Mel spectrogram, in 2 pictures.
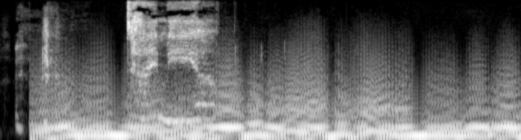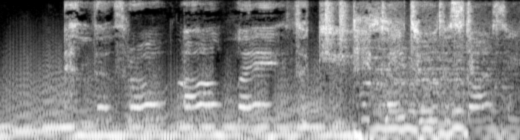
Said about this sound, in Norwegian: Sangen derimot, ja. den kan du få høre nå.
